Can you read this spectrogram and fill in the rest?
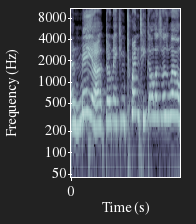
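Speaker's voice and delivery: voice jumps up a register, high and rising. Thanking a new subscriber and a donor: voice going higher pitch. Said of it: "My voice just went higher pitch".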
